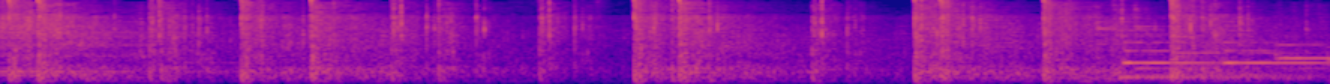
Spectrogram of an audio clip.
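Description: Aerial fireworks going off: a dense crackle of bursting stars with sharp bangs roughly a second apart, three of them in a row.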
